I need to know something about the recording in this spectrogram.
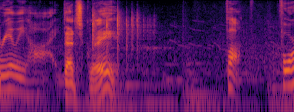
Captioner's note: die rolling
